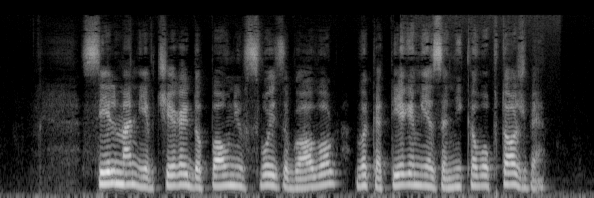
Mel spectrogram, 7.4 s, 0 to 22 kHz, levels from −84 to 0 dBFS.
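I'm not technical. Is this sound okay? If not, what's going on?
No, not quite. All the way through, the speech sounds swirly, smeared and a bit hollow, with the starts of sounds blurred. That's generation loss, most likely from being squeezed with lossy compression, then unpacked and squeezed again about five times, with damage piling up each round.

From 5.00 to 7.00 s, right after "dopolnil svoj zagovor v", the sound turns thin, harsh and hissy on the s-sounds. That's pre-emphasis left on: the treble was boosted for transmission, and the matching cut that should undo it never happened.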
